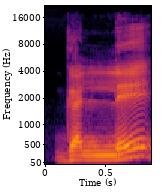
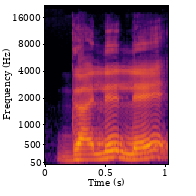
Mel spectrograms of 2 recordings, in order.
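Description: First: ഗല്ലേ as one word with doubled l; correct reading. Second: ഗല് ലേ split in two; wrong reading. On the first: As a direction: hold the ll in ഗല്ലേ. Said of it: "എന്നാണ് ഉച്ചരിക്കേണ്ടത്". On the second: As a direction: break ഗല് and ലേ apart. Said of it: "എന്നല്ല ഉച്ചരിക്കേണ്ടത്". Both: Shown as a demonstration.

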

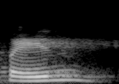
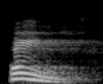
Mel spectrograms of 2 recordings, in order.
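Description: First: "pain" without a final T; wrong word "pain". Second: "Paint" with a final T; correct "paint". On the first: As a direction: end "pain" openly on N. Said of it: "Bukan pain". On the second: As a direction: close "Paint" on a short T. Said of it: "Nah, di belakang". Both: Shown as a demonstration.

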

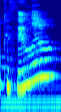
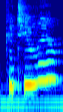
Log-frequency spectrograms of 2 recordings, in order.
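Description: First: Cthulhu said "kuh-THOO-loo"; th pronunciation. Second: Cthulhu said "kuh-TOO-loo", higher; alternative pronunciation. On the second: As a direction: say Cthulhu with a hard t, questioning. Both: Shown as a demonstration. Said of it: "heard this said a lot of different ways".

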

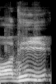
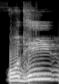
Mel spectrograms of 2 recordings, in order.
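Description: First: অধীর as "aw-dheer"; open initial vowel. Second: অধীর as a drawn-out "o-dheer"; closed initial o. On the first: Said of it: "অ এর মতোই উচ্চারণ হবে". (অধীর-এর অ বিবৃত উচ্চারণ) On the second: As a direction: round the first vowel of অধীর to o. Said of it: "তখন কিন্তু সংবৃত উচ্চারণ হবে". (অধীর-কে "ওধীর" উচ্চারণ) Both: Shown as a demonstration.

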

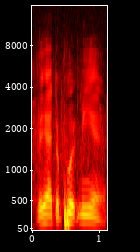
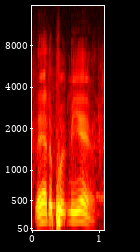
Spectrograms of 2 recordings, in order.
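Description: First: Said in the usual way. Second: Proud louder declaration; triumphant repeat. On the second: Real, not acted. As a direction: announce it with pride, louder.

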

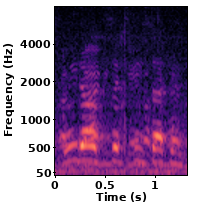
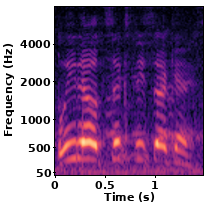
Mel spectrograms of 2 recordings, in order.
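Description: First: Said in the usual way. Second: Called out loud and high; loud callout. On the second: Real, not acted. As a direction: announce it loud to the field. Medic calling bleed-out time.

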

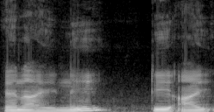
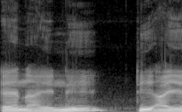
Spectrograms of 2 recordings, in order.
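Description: The two takes are said the same way.

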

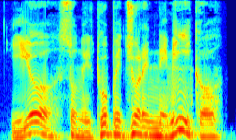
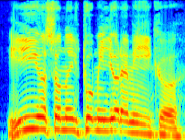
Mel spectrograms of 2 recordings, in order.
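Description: First: Lower, slow hostile face; the two-faced god's sinister side, low and slow. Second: Higher, lightly voiced friendly face; the two-faced god's friendlier side, higher. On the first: Acted. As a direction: play the enemy face, pitched down and drawn out. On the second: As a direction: play the good face, pitched up. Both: Two faces, friend versus enemy.

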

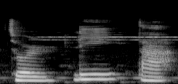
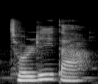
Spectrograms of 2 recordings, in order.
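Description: First: 졸리다 slowly, a pause between syllables. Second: Said in the usual way. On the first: Shown as a demonstration. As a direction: break 졸리다 into separate, drawn-out syllables. Teacher models word syllable by syllable.

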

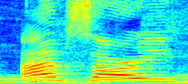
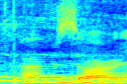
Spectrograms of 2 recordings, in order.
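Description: First: Said in the usual way. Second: Lower, softer sorry to the dog; tender apology. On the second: Real, not acted. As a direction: soothe the dog gently.

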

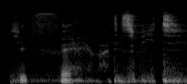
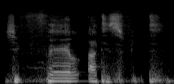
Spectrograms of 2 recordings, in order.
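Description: First: Slow, hushed whisper. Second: Said in the usual way. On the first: Acted. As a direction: drop to a reverent whisper. Preacher hushes the scene.

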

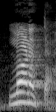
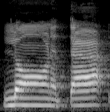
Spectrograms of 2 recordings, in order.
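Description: First: Said in the usual way. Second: લણતા very slowly, syllable by syllable; slow word demonstration. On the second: Shown as a demonstration. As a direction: stretch out લણતા for learners. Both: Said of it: "આપણે શબ્દો જોઈએ".

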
